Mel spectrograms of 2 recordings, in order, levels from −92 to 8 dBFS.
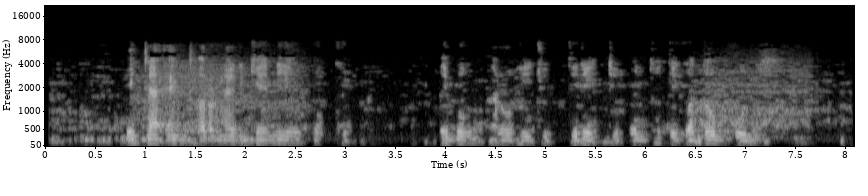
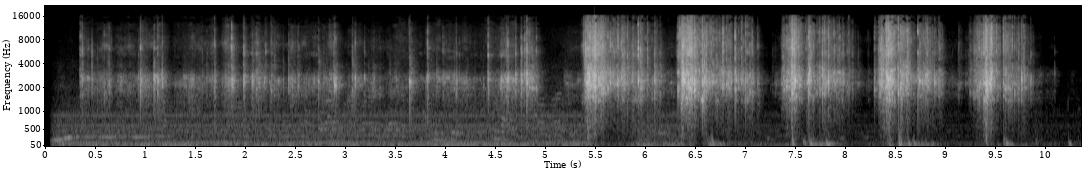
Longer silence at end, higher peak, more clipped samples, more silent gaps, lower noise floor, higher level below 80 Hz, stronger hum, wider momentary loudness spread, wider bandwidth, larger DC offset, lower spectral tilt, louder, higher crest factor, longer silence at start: second, 0.1 s vs 0.5 s; about the same, -2 dBFS vs 0 dBFS; neither; neither; first, -63 dBFS vs -52 dBFS; second, -64 dBFS vs -56 dBFS; neither; second, 18 LU vs 23 LU; second, 8 kHz vs 17 kHz; neither; first, -5 dB/octave vs 3.5 dB/octave; second, -27 LUFS vs -19 LUFS; about the same, 26 dB vs 24 dB; second, 0.05 s vs 0.35 s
